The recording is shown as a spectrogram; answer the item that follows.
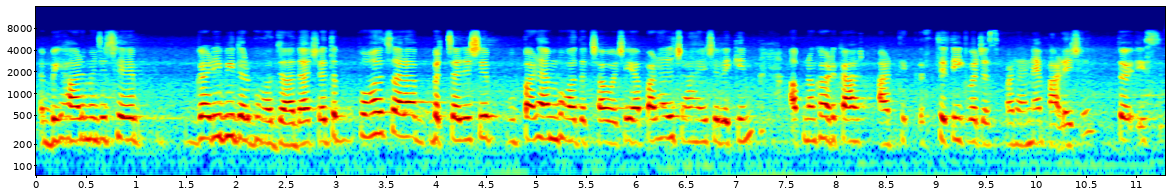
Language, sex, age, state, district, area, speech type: Maithili, female, 30-45, Bihar, Purnia, urban, spontaneous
